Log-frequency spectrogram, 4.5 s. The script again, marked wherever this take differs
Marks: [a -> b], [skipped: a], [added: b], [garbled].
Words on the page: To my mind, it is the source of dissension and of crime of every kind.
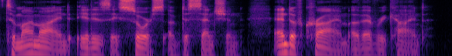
To my mind, it is [the -> a] source of dissension and of crime of every kind.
